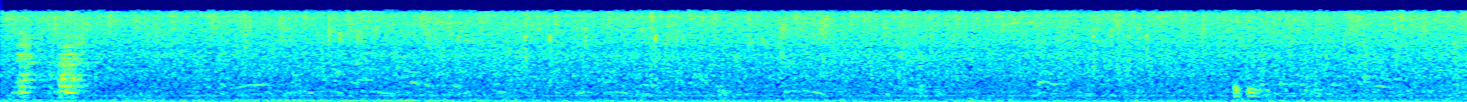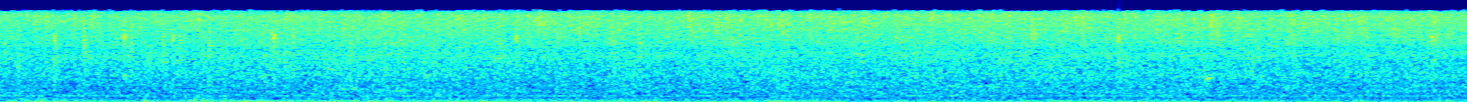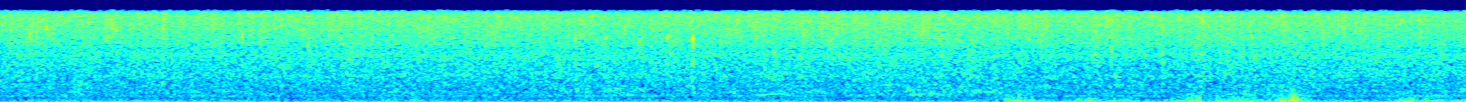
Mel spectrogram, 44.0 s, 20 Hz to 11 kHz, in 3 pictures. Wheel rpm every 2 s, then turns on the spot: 0, 0, 0, 0, 0, 0, 0, 0, 0, 0, 0, 0, 0, 0, 0, 0, 0, 0, 0, 0, 0, 0.
none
